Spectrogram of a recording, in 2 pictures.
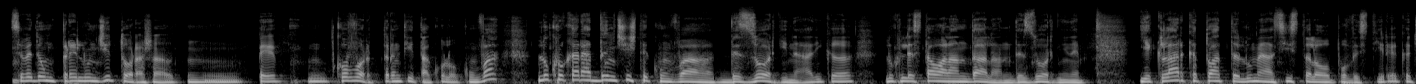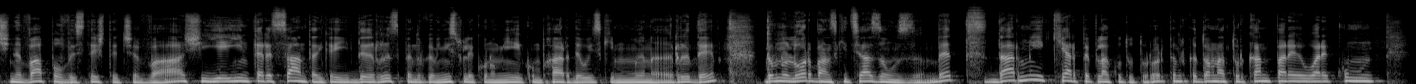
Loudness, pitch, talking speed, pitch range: -27 LUFS, 130 Hz, 150 wpm, 105-145 Hz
